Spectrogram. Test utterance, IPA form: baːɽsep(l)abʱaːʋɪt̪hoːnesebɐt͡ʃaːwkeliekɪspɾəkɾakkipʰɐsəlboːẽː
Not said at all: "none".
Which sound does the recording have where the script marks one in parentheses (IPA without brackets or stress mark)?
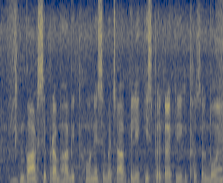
ɾ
